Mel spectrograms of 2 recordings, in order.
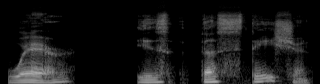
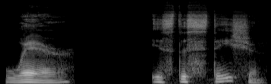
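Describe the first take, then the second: No difference in how they are said.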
